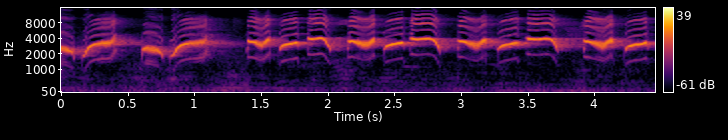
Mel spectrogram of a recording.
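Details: Chinese hwamei singing in lively form, used as a lure to train untamed hwamei: loud whistled notes swooping up and down, delivered in a quick run of short repeated phrases about three to four per second.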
